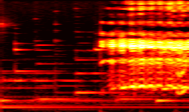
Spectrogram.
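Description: Goats bleating in the Equilinox game, a quiet nasal bleat rising into a brighter wavering call near the end, short and alone.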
